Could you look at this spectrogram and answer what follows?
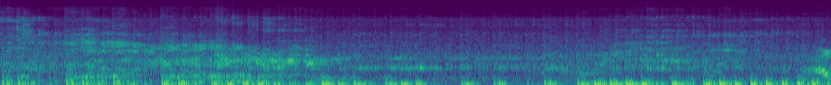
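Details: Drift trike small single-cylinder engine after a new head and valve adjustment, on choke: pull-starts quicker than before and fires at a fast, slightly uneven putter with steady low thump; runs fine.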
